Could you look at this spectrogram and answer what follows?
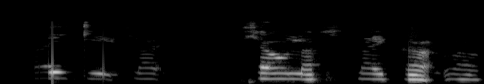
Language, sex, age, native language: Icelandic, female, 9, Icelandic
